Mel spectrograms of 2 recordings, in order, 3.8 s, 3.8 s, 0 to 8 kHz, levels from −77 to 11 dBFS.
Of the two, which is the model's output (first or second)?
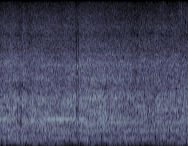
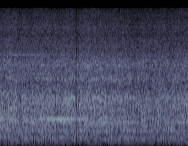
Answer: first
